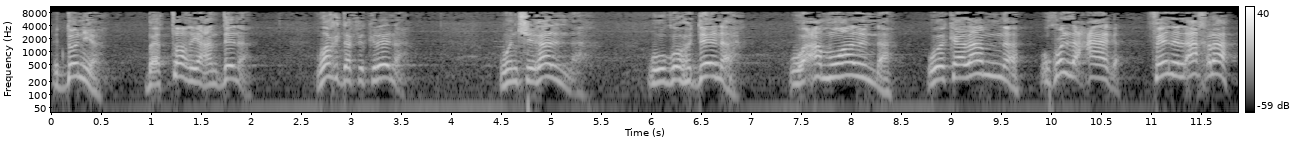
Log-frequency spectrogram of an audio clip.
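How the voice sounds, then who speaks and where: Egyptian guy preaching a friday sermon, really high voice, gets fired up and shouts sometimes. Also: sing-song, normal speed, long pauses, husky. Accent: Egyptian Arabic. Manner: impassioned, rising to shouts when exhorting.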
